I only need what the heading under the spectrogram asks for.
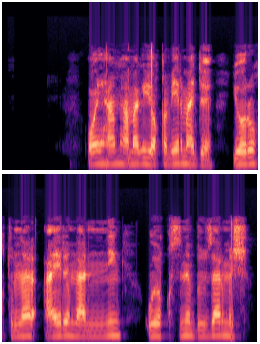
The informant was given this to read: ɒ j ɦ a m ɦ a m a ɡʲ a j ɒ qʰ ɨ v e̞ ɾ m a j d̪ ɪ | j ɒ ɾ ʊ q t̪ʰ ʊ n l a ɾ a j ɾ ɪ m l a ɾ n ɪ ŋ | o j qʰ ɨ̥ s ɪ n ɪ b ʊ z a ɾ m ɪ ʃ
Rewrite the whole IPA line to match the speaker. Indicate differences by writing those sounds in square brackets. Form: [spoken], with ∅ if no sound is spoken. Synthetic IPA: ɒ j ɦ a m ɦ a m a ɡʲ a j ɒ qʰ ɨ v e̞ ɾ m a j d̪ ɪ | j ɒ ɾ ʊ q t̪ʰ ʊ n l a ɾ a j ɾ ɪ m l a ɾ n ɪ ŋ | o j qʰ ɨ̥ s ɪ n ɪ b ʊ z a ɾ m ɪ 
